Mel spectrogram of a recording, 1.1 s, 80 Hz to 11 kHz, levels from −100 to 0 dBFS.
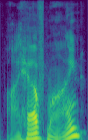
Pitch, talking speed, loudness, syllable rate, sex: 110 Hz, 165 wpm, -17 LUFS, 3.3 syllables/s, male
